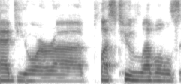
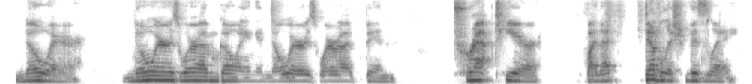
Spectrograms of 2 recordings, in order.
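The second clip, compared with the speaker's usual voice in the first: raspy ghostly voice from beyond the grave. Storyteller voices a spirit replying to a player: raspy spirit voice. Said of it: "just replies in a raspy voice".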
